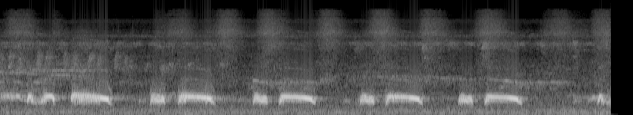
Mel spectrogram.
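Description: A spotted dove coos low and soft: a short note and then a longer, slightly falling one, repeated about every one and a half seconds over a faint background hum.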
